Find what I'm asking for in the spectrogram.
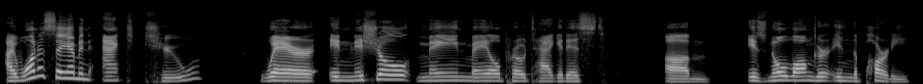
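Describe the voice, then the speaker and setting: Bright, smooth-voiced man chatting casually. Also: on the high side, no echo, clean studio sound. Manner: rambling, many fillers and restarts; animated, jumps into mock-exasperated asides. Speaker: podcast co-host and streamer. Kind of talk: casual podcast chat.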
